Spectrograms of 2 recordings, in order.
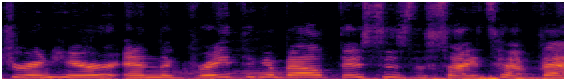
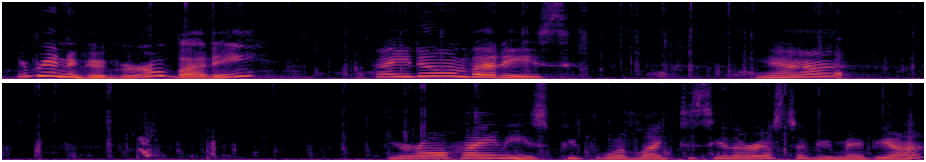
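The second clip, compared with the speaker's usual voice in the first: higher cooing voice to dogs; 3 semitones higher, 6 dB quieter than usual. Real, not acted. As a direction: coo at a shy puppy.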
